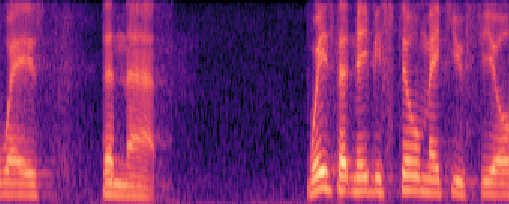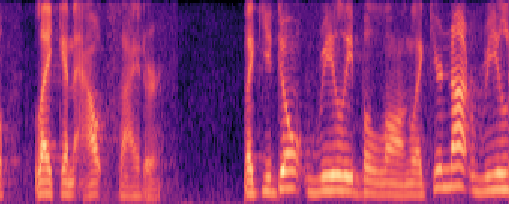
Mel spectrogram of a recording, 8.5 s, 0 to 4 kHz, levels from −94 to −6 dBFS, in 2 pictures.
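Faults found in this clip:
Comfort noise in place of the background at 1.44–2.56 s, 4.42–4.54 s and 5.72–6.28 s. Likely sender discontinuous transmission: voice detector halts audio in pauses, receiver synthesises shaped noise. Room background becomes flat, featureless hiss, about 8, 2 and 7 dB quieter, until speech resumes.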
